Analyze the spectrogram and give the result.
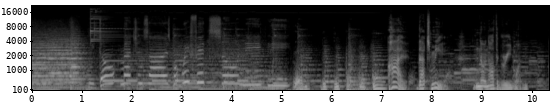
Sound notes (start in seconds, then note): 5.2 humming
